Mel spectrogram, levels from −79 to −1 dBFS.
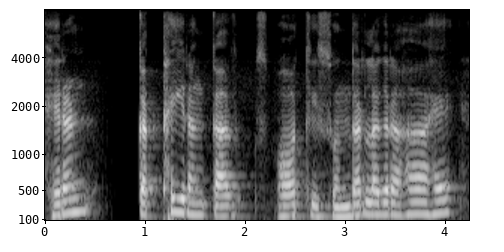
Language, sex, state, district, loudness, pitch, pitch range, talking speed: Hindi, male, Uttar Pradesh, Etah, -19 LUFS, 160 Hz, 145-175 Hz, 140 wpm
